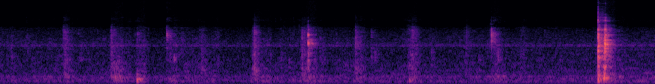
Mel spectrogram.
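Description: Close-up eating of raw beef larb: chewing with small soft mouth clicks, one or two a second. There is one much louder click about six seconds in.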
